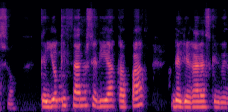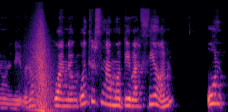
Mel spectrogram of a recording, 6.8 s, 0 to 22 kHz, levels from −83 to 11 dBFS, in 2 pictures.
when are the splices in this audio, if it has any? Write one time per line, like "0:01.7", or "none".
0:04.1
